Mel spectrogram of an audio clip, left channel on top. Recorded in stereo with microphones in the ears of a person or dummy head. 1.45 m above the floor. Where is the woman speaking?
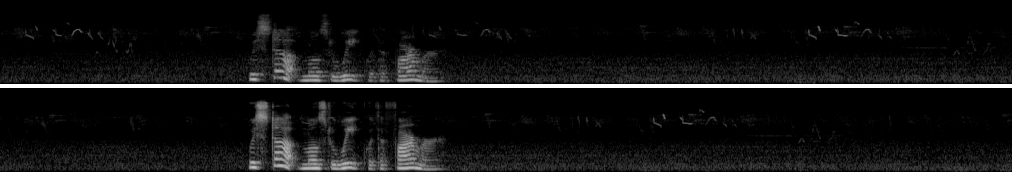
70° right (ahead or behind), 0.6 m.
